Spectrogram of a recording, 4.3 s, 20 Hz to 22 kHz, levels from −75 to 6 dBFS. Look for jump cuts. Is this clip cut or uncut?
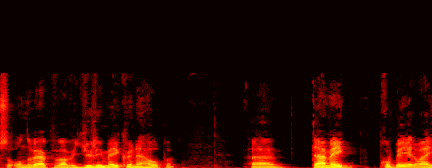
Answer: uncut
